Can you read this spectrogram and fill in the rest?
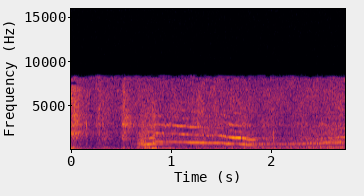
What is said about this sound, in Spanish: Sí. Sí, un aullido. Un aullido igual que anoche.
